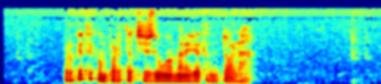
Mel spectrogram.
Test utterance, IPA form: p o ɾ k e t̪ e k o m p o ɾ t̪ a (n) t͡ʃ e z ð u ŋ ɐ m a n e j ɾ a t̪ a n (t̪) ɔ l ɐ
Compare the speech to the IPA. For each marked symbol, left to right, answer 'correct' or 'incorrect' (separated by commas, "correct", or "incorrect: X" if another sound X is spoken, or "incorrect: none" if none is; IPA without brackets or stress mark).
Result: incorrect: none, correct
